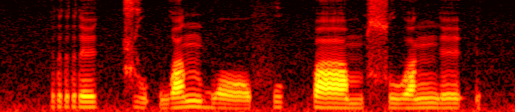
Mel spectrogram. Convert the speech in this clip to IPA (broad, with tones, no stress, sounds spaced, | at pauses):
r eː˦˥ k̚ t͡ɕ u˨˩ ʔ w a˥˩ n b ɔː˩˦ f u˦˥ k̚ p aː˧ m s u˦˥ a̯ ŋ e˥˩ ʔ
